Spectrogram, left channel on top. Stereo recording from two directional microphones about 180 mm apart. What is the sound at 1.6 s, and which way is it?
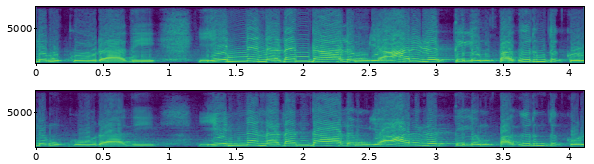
Speech, 60° left (ahead or behind).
